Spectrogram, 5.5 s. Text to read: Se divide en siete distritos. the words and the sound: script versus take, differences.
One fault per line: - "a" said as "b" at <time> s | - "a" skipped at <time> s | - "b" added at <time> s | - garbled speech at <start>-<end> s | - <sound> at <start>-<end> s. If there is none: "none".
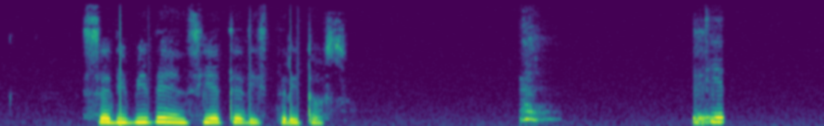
- bark at 3.5-3.8 s
- laugh at 4.6-4.8 s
